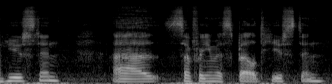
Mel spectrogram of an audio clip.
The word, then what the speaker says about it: Houston: It's pronounced Houston in Texas and spelled that way, and it's spelled exactly the same way in New York. There's an area in Manhattan called Soho, which stands for south of Houston, Houston. So it's spelled exactly the same way, pronounced differently. Houston, from what I heard,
